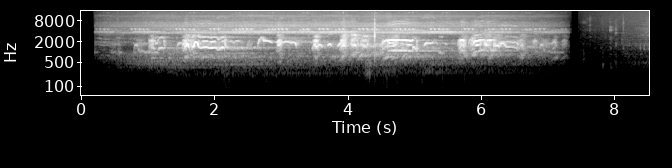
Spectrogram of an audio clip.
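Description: A group of coyotes yipping and howling, several wavering, bending voices overlapping, over a steady high tone, fading out near the end.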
